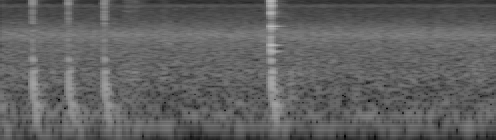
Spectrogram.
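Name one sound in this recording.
A spoon clinks against a glass jug.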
